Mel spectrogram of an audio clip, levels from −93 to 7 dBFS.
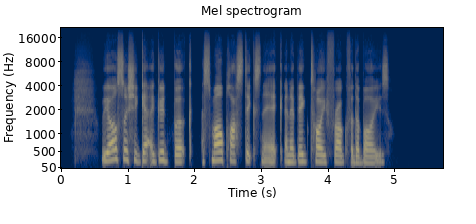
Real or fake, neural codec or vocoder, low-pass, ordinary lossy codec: fake; autoencoder, 48 kHz, 32 numbers a frame, DAC-VAE, trained on Japanese speech; 19.8 kHz; none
